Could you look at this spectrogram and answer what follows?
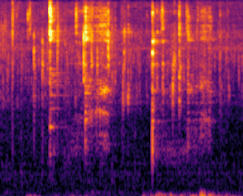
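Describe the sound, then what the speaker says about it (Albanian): Butter frying and sizzling in a pan as it is stirred for traditional Dibra paçe, a close, loud crackling sizzle broken by scraping stirs. "e shkrimi gjalpën edhe e skuqni"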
